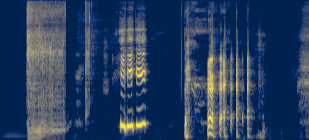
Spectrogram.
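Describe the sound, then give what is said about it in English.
A loud, buzzy mouth-made fart sound, a voice imitating flatulence, bursts out for under a second, followed by a brief squeaky vocal noise and then a person talking. “So just to brighten the mood for a second, I'm going to make a fart noise.”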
